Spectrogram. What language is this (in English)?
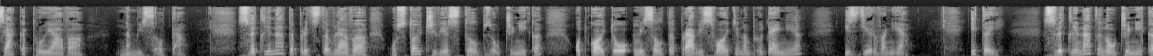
Bulgarian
